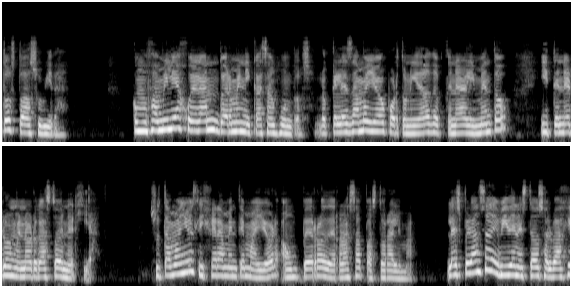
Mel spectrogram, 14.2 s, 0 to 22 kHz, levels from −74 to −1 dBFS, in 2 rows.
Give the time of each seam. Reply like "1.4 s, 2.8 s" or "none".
8.8 s, 12.5 s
